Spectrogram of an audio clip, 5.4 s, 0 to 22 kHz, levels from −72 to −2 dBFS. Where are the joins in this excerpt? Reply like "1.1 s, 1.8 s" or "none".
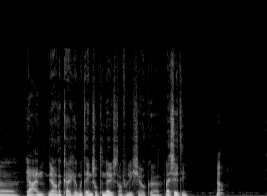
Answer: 1.8 s, 3.3 s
